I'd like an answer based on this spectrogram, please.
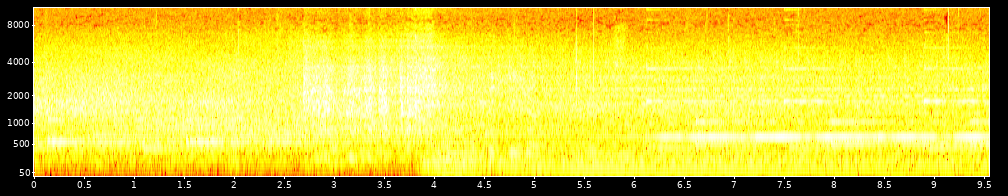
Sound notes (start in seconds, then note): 3.0 car engine roars; 6.5 eerie music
